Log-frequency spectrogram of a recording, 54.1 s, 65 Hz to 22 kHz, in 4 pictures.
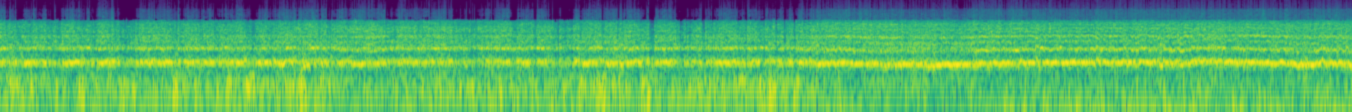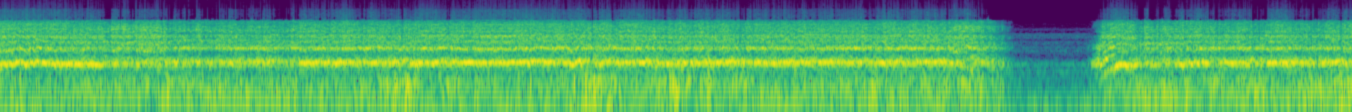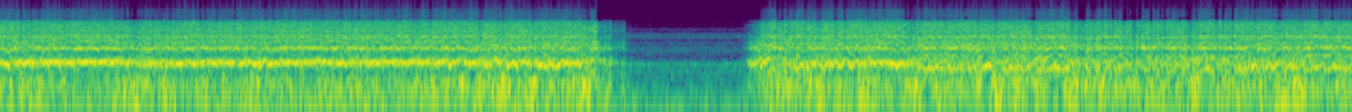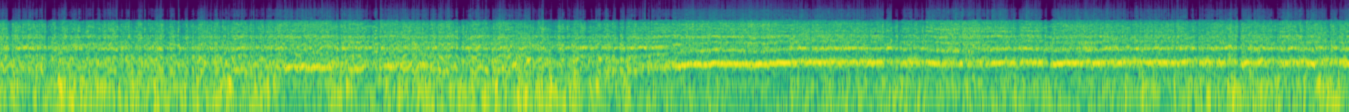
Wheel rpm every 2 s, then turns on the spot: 230, 230, 230, 230, 200, 190, 200, 220, 230, 230, 230, 150, 140, 230, 230, 240, 130, 110, 180, 160, 160, 160, 160, 170, 220, 220, 230.
none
